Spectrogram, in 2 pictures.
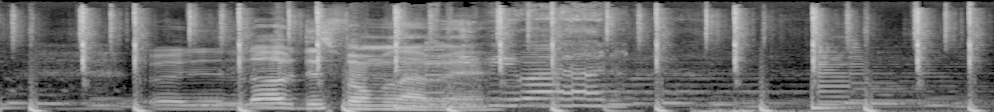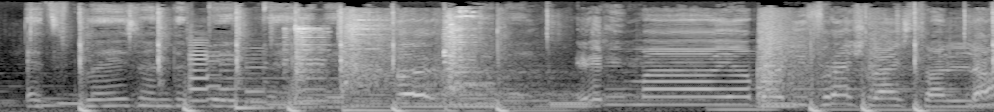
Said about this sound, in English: Man, a lot of songs sound like this, bro.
